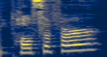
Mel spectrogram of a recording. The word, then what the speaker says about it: Pulsifer: Katie Pulsipher, did I say it right?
